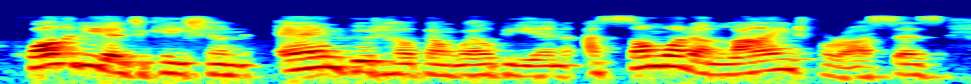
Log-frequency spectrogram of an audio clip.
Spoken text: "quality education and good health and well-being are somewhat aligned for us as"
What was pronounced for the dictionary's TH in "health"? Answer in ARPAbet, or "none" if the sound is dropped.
TH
